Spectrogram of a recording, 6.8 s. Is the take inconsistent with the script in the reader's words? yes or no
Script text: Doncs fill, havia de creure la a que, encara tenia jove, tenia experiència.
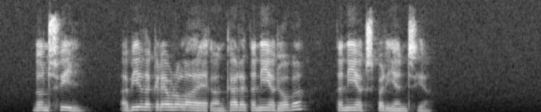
no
